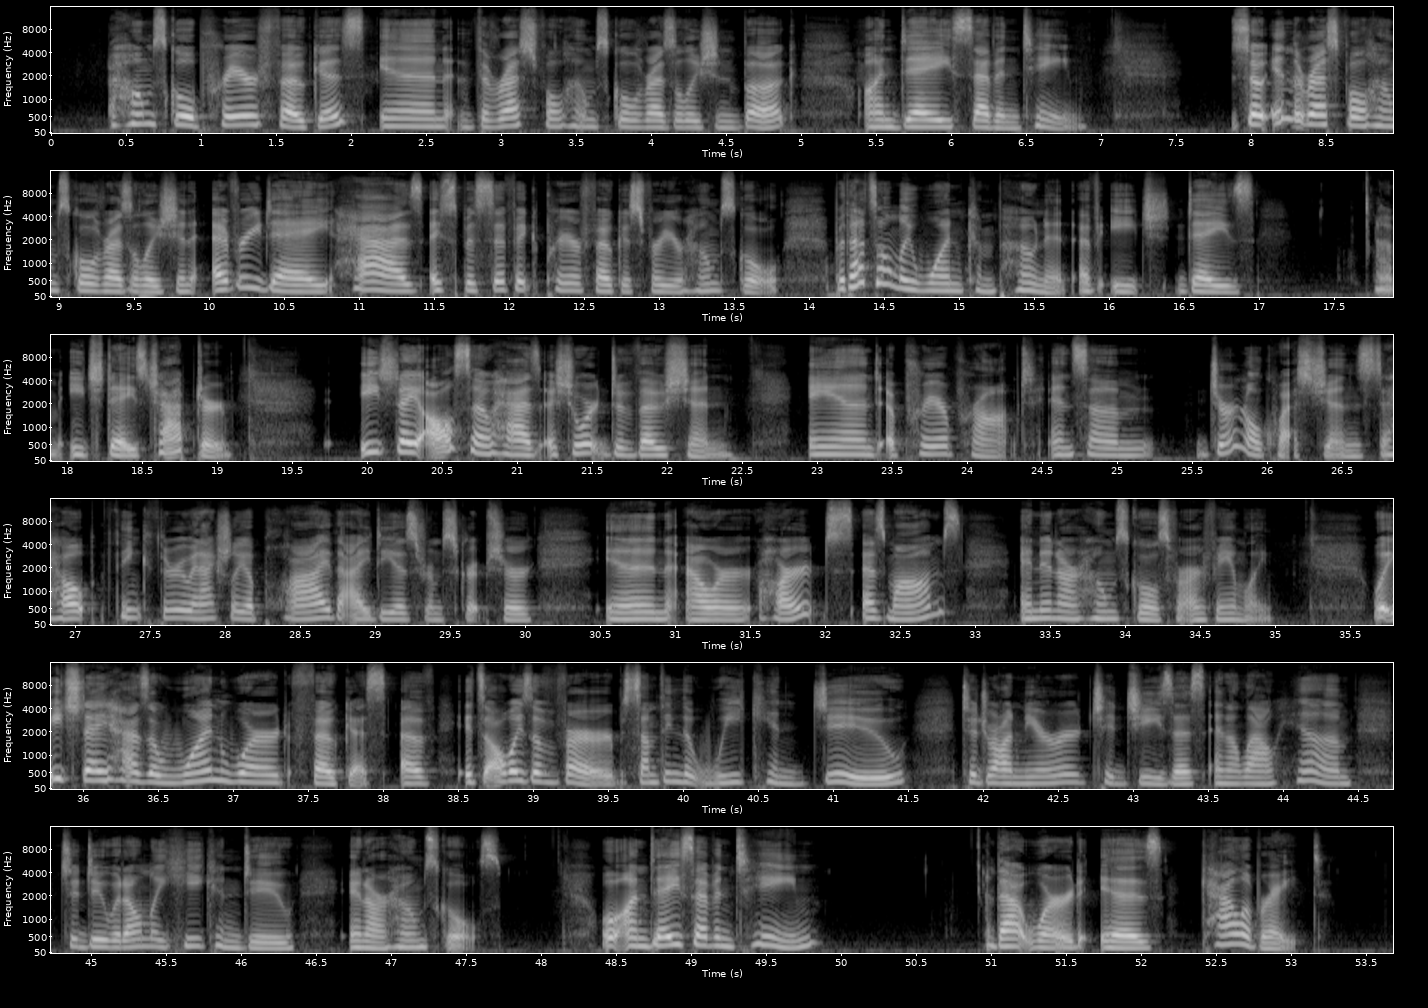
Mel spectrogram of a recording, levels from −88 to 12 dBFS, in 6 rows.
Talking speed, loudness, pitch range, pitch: 135 wpm, -21 LUFS, 185-230 Hz, 205 Hz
